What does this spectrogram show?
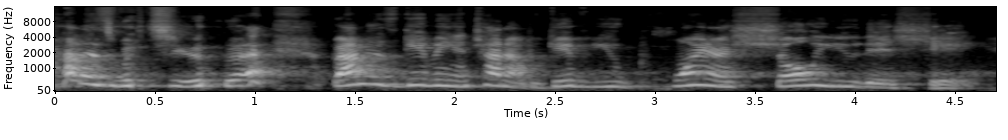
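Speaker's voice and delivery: normal talking voice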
